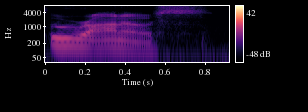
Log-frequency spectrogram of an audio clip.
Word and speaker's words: Uranus: Uranos. Uranos. Which I think sounds way cooler. Hoorah! Because Uranos. it's based off of the god of the sky, and it's Uranos.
